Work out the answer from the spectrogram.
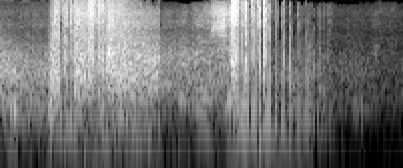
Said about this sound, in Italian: Passano pochi minuti e un lanciarazzi Grad scarica una sequenza di colpi.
